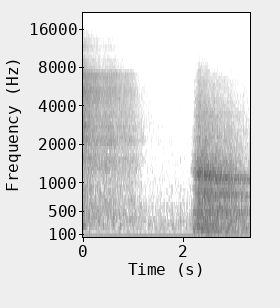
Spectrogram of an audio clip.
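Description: Deep, breathy air sounds of a guided breathing exercise: a long, slow breath fades out, a brief quiet pause follows, then another strong breath rushes in and lingers. No one speaks.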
